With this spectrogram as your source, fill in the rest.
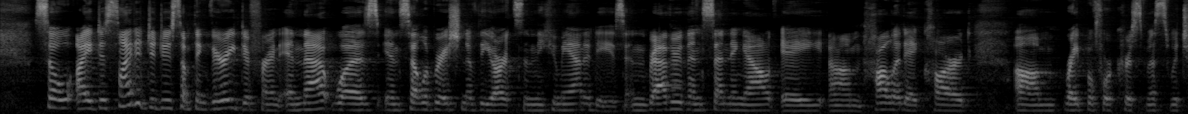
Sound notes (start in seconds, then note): none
